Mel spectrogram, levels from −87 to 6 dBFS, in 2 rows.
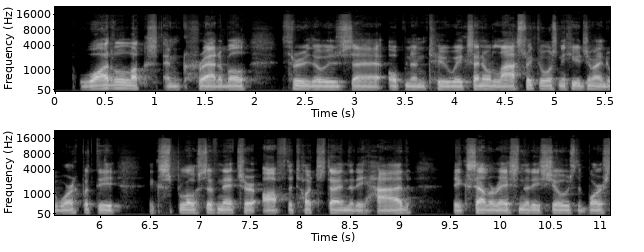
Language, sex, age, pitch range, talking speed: English, male, 20-39, 85-95 Hz, 200 wpm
